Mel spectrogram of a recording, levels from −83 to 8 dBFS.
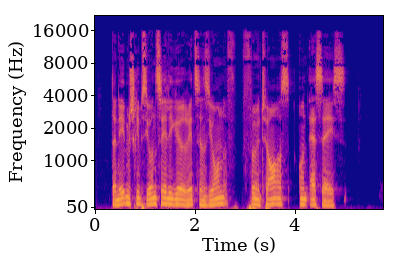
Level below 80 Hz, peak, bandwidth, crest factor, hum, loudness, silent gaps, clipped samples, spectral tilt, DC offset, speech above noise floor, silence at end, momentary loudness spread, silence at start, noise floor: -30 dBFS; 0 dBFS; 16.5 kHz; 14 dB; none; -14 LUFS; none; under 0.1%; -4 dB/octave; under 0.1%; 49 dB; 0.75 s; 9 LU; 0.35 s; -63 dBFS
